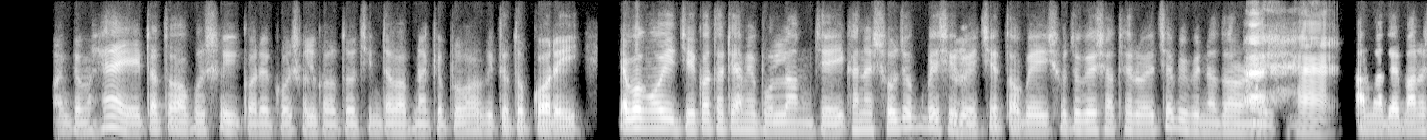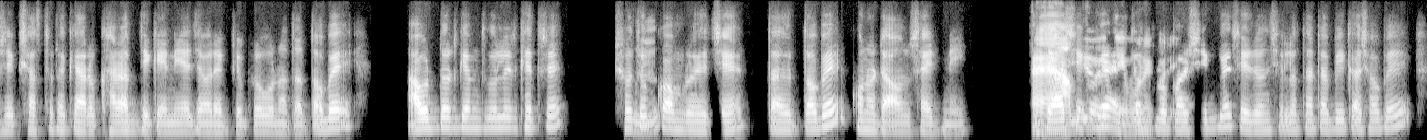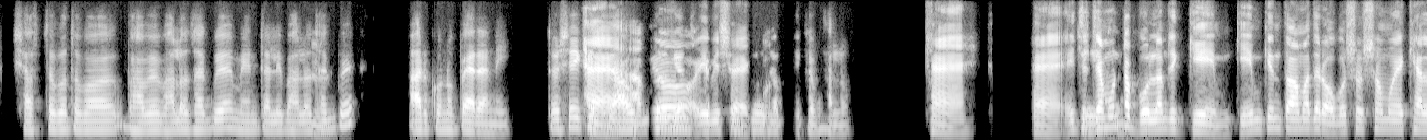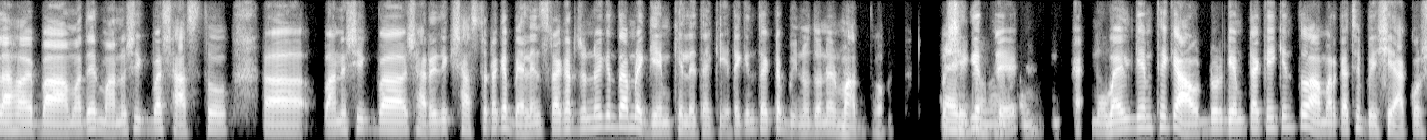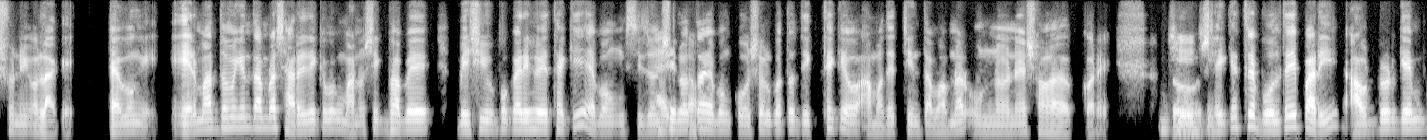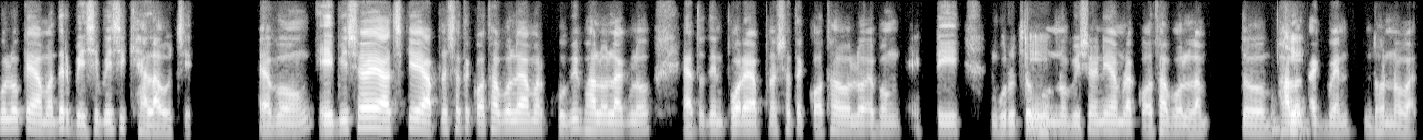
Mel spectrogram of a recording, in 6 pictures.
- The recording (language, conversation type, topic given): Bengali, unstructured, মোবাইল গেম আর বাইরে খেলার মধ্যে কোনটি আপনার কাছে বেশি আকর্ষণীয়?
- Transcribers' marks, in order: in English: "downside"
